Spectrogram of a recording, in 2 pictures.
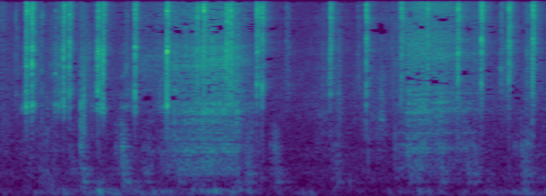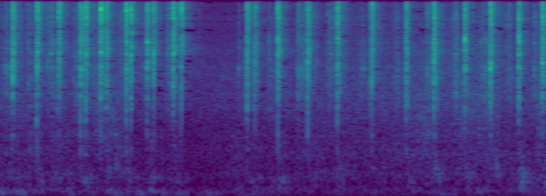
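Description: Ratchet tie-down strap being cranked tight: quick runs of sharp clicks from the ratchet pawl, about five a second, with two longer rasps of the strap webbing about a second and three seconds in.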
